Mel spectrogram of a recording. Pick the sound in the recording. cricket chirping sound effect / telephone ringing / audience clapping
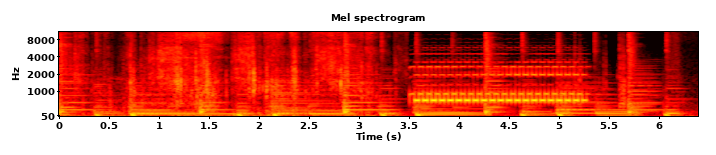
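telephone ringing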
